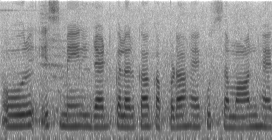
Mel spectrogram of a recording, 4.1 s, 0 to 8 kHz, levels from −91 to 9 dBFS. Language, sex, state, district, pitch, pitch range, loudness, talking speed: Hindi, female, Punjab, Fazilka, 195 Hz, 190-205 Hz, -15 LUFS, 145 wpm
